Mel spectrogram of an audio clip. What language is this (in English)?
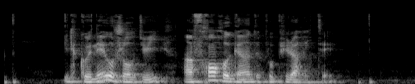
French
